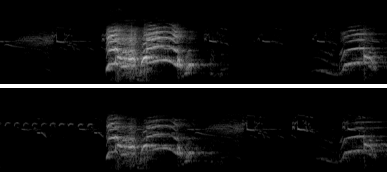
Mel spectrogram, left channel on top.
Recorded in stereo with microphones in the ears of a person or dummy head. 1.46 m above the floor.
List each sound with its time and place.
1.1 s a scream: 40° left (ahead or behind), 0.6 m; by 3.8 s 80° left, 2.5 m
